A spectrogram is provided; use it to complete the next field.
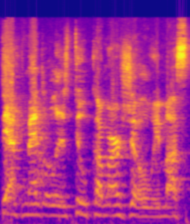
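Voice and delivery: put-on French Canadian accent.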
